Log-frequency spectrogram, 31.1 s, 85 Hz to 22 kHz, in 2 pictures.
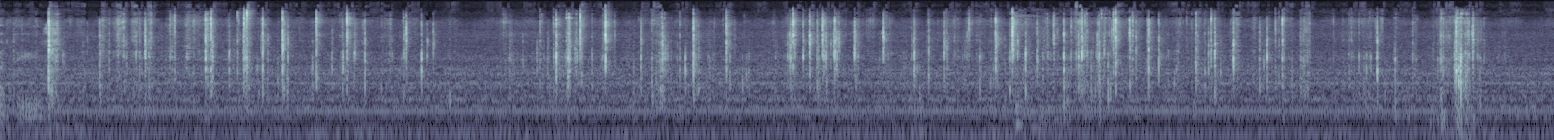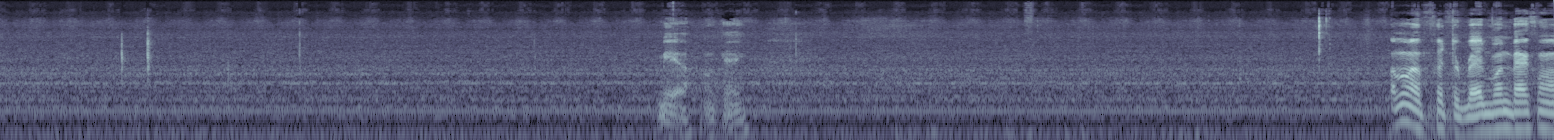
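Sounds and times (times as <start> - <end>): steady low hum: 0.0 - 31.0
plastic bag crinkling: 0.4 - 15.0.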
